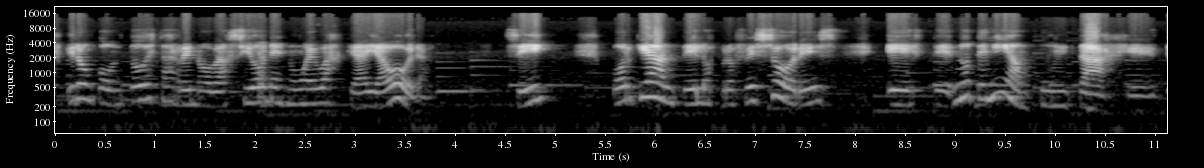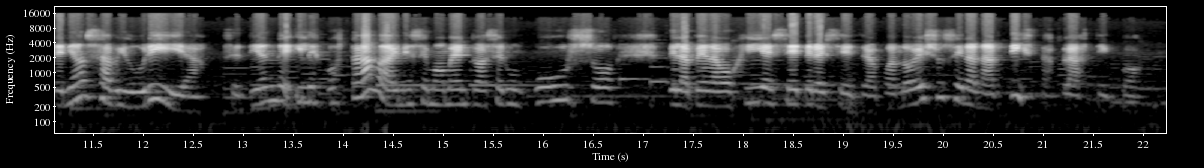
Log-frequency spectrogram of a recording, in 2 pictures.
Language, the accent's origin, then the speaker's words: Spanish; Ituzaingó, Buenos Aires Province, Argentina; Yo soy de Ituzaingó, donde en los alrededores de la provincia no hay arte.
